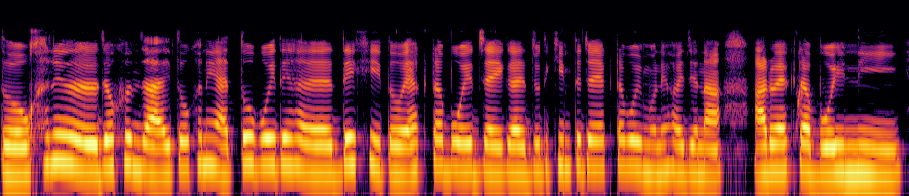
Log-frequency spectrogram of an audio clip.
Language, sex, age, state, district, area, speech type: Bengali, female, 18-30, West Bengal, South 24 Parganas, rural, spontaneous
